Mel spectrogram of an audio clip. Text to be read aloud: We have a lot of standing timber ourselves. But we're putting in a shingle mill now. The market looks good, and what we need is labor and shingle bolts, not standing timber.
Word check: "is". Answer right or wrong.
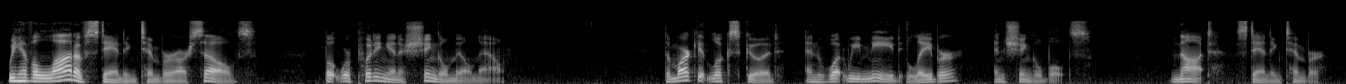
wrong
